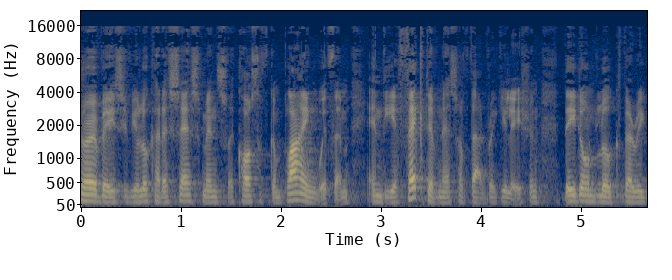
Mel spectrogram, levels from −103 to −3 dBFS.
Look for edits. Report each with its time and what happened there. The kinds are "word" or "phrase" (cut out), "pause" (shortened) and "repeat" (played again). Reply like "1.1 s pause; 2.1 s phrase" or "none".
1.5 s word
